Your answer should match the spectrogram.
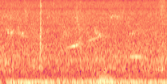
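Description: Faint outdoor background: a steady low rumble with a single light click about half a second in and a brief faint chirp a little after a second.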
